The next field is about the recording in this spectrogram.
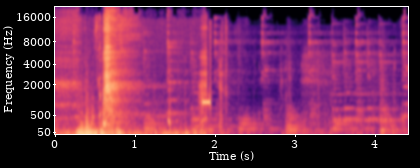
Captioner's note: laughs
